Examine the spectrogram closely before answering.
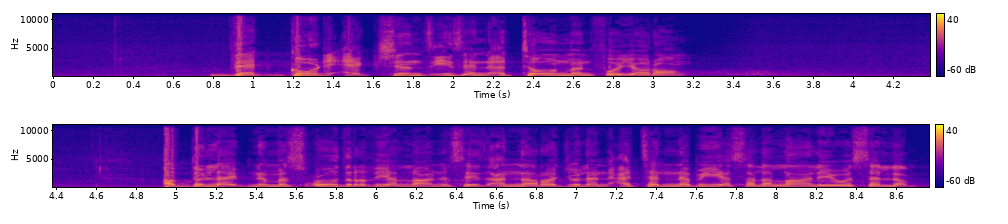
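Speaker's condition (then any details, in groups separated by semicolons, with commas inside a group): No condition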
